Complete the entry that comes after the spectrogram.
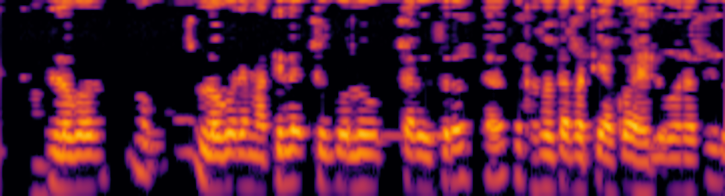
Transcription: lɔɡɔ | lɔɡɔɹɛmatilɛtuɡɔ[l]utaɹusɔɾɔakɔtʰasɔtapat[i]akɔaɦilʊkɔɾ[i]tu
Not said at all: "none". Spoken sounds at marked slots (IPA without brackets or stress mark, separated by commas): l, i, a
